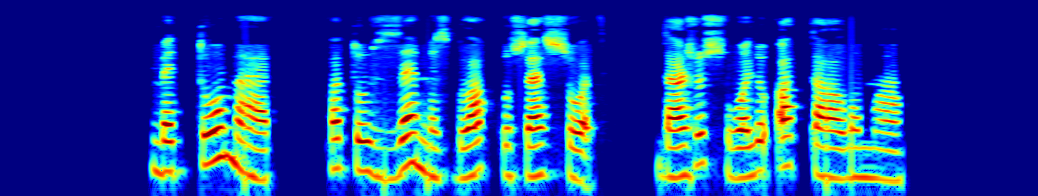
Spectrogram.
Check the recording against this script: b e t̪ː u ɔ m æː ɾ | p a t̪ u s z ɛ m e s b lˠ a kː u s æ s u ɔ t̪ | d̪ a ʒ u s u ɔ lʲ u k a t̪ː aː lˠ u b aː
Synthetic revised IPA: b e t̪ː u ɔ m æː ɾ | p a t̪ u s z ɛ m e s b lˠ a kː u s æ s u ɔ t̪ | d̪ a ʒ u s u ɔ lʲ u ʔ a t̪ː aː lˠ u m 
